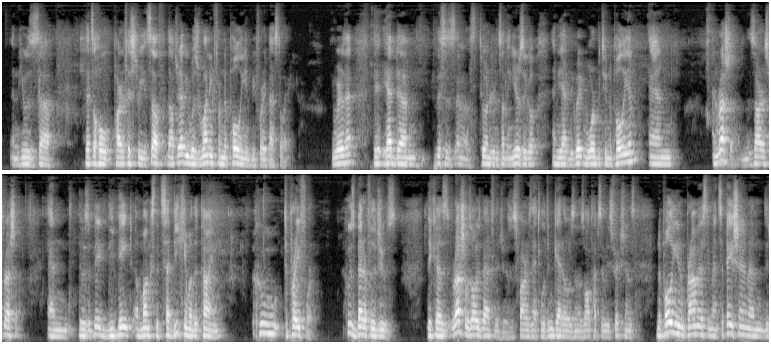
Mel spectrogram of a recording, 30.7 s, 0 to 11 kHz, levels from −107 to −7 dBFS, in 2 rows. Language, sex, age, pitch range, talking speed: English, male, 30-49, 125-160 Hz, 200 wpm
